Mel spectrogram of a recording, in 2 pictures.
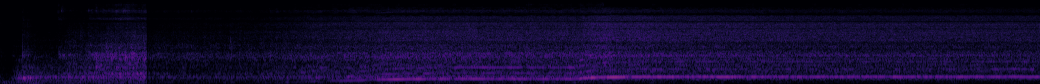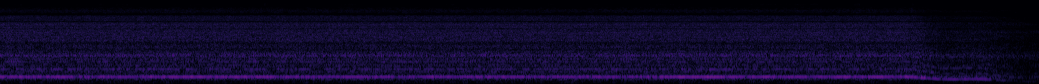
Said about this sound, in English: this is a loud machine. But we'll turn this on and process it.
